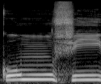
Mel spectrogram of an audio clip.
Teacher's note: খেয়াল করে মিমটাকে গুন্না সহ কমপ্লিট করতে হবে গুন্না বাড়ানো যাবে না নরমাল গুন্না কিন্তু করতে ফি যেন প্রচুর আওয়াজ বাতাস থাকে স্পষ্ট ফেসফেস আওয়াজ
